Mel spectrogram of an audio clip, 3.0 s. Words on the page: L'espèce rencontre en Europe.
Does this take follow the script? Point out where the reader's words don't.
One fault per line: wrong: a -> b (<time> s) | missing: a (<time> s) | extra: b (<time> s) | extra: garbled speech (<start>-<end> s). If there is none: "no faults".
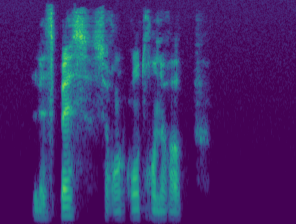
extra: se (0.9 s)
